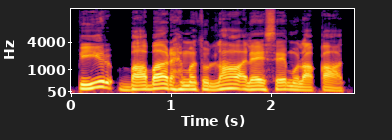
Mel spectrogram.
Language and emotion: Urdu, neutral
